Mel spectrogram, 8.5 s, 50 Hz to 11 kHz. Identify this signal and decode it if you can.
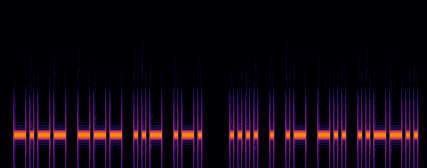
Morse code, heard as a keyed tone, about 15 wpm, 700 Hz. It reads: YOUR HEAD?
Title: Sentences from Top 600 Words 15wpm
